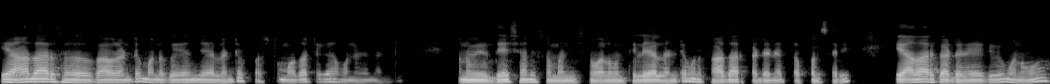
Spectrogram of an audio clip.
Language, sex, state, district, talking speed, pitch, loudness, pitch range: Telugu, male, Andhra Pradesh, Chittoor, 145 wpm, 105 Hz, -19 LUFS, 100-110 Hz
